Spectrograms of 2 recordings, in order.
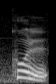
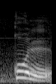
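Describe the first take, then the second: First: It starts with a plain front k sound. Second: It starts with a deep back-of-tongue q sound. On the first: The speaker calls it wrong. "jangan kul, kul jadi kaf" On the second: The speaker calls it right. "Makhrajnya huruf qaf, ya, makhrajnya di pangkal lidah"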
